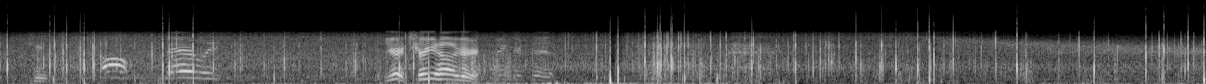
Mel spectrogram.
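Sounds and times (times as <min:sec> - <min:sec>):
steady hiss: 0:00.0 - 0:12.0.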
